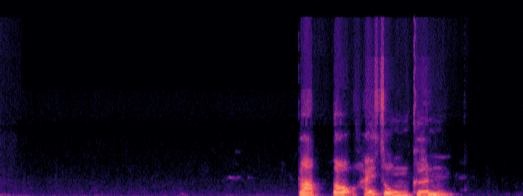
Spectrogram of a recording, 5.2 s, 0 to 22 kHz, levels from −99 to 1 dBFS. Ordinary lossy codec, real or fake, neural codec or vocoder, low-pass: Opus, 16 kbps; fake; vocoder, 48 kHz, 128 mel bands, Vocos; 19.8 kHz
